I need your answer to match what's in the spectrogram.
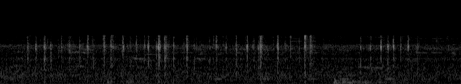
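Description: Someone presses buttons on an alarm keypad to check that it works, in a quick, uneven series of small clicks and taps, fairly faint with a low background hiss and no talking.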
